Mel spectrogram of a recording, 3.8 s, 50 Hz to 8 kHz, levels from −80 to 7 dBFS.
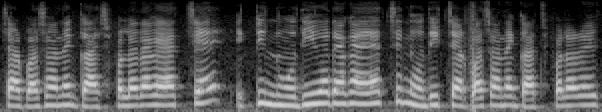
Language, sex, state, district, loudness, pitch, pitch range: Bengali, female, West Bengal, Purulia, -14 LUFS, 240 Hz, 225-280 Hz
